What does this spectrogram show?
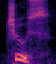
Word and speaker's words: chus: The mantram chus is very powerful to develop the solar plexus chakra. This mantram is pronounced like this.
